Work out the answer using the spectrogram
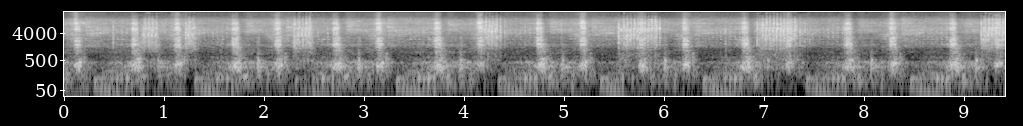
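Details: Century-old Chicago Pneumatic steam engine driving air compressor (compressor head off), first run in decades after long outdoor storage: slow even chuff about once a second with sharp steam hiss each stroke; runs well but packings leak and need adjusting or replacing.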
